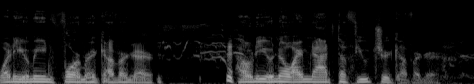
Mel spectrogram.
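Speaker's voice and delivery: combative delivery, pushing back hard with swooping pitch. Imitating Jesse Ventura answering an interviewer: Jesse Ventura voice. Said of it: "he'd be like".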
